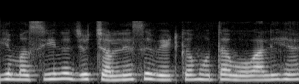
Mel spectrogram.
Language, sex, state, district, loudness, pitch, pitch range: Hindi, female, Chhattisgarh, Kabirdham, -15 LUFS, 225 Hz, 215-235 Hz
